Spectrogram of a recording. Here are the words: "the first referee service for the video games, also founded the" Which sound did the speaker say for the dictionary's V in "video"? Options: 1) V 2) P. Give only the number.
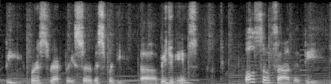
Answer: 1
